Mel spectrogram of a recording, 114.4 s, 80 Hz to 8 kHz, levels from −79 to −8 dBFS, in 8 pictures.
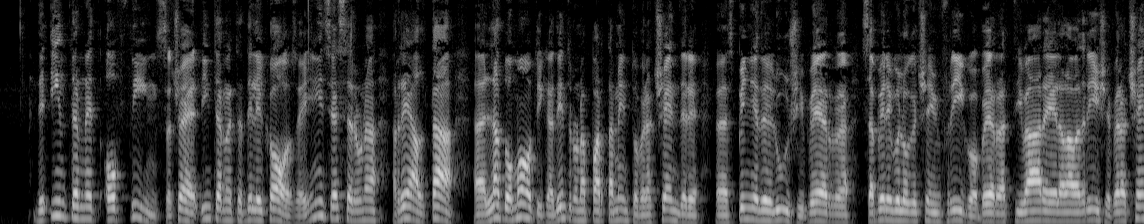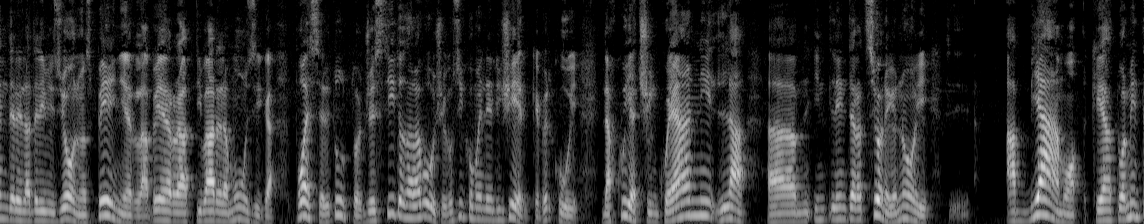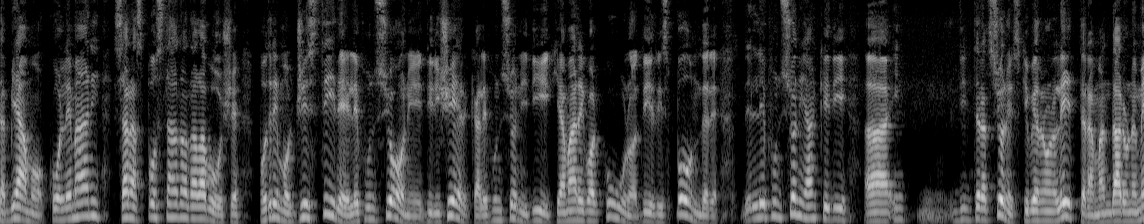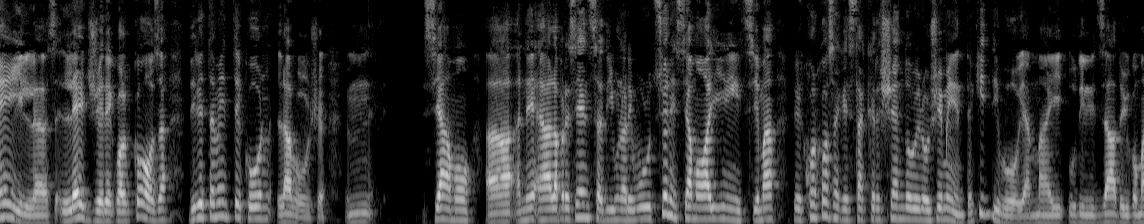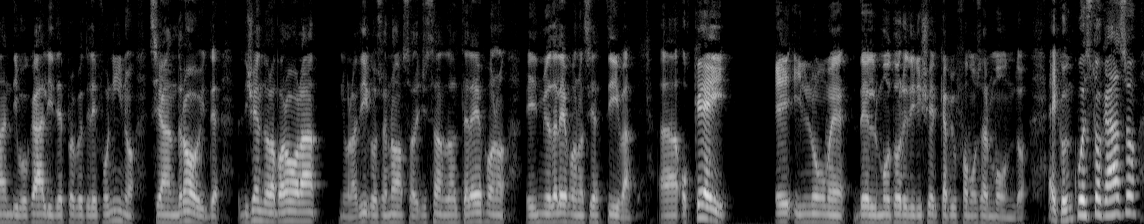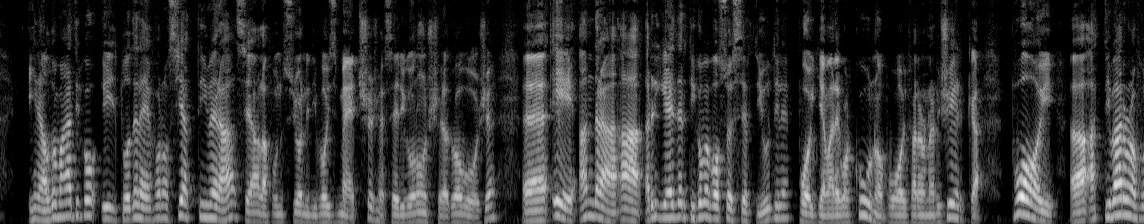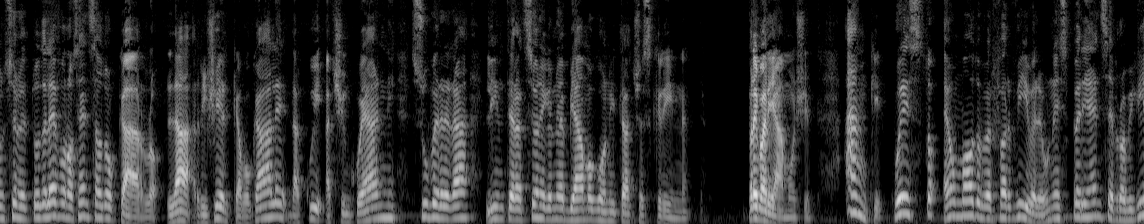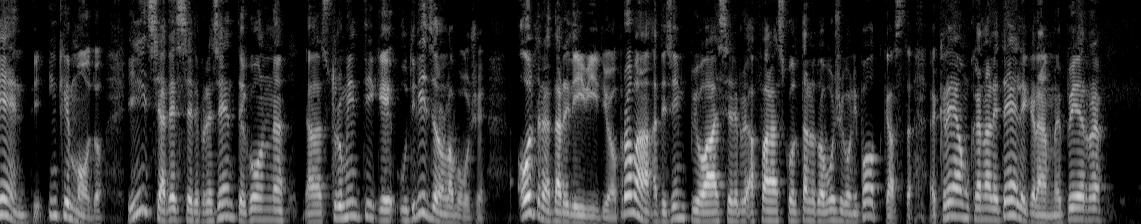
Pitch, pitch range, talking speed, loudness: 135 Hz, 110-160 Hz, 150 wpm, -30 LUFS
